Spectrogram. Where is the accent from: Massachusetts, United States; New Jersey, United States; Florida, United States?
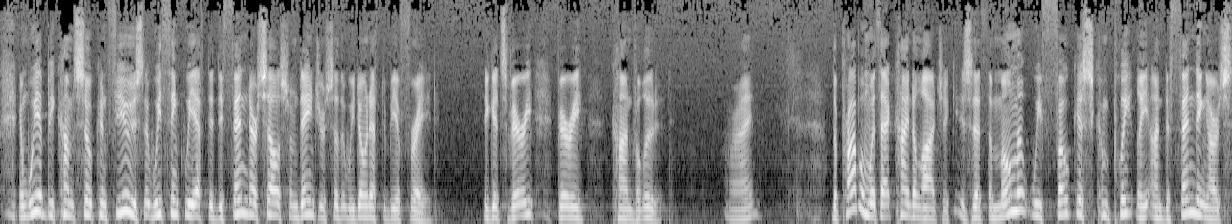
Florida, United States; I grew up in Florida. I love them.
